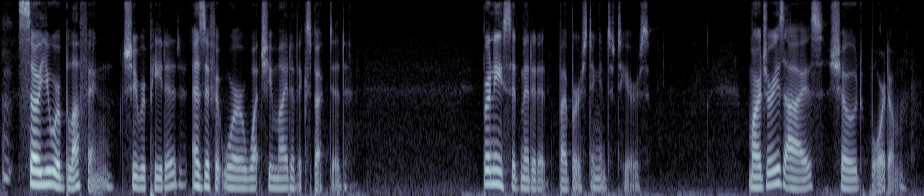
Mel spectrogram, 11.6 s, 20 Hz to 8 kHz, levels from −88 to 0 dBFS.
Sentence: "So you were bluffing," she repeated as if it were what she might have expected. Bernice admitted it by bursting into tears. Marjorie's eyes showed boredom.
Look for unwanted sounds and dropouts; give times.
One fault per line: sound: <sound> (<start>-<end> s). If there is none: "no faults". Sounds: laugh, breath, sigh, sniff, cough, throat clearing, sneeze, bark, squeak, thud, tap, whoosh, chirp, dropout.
no faults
